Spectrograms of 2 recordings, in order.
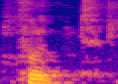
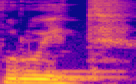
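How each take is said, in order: First: No extra vowel is sounded after 'fru'. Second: An extra 'i' vowel is sounded after 'fru'. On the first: This is how the word is actually spoken. "소리 낼 때는" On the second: This is how the word is spelled. "쓸 때는"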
